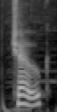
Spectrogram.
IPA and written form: ʧəʊk (choke)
